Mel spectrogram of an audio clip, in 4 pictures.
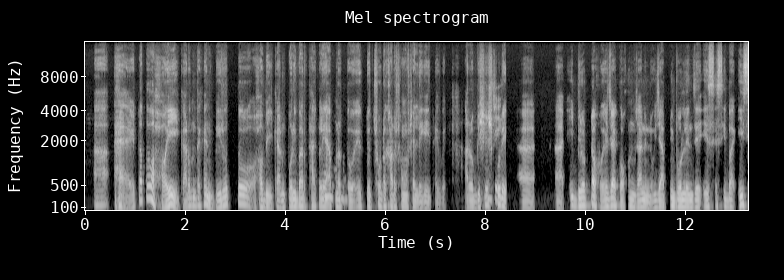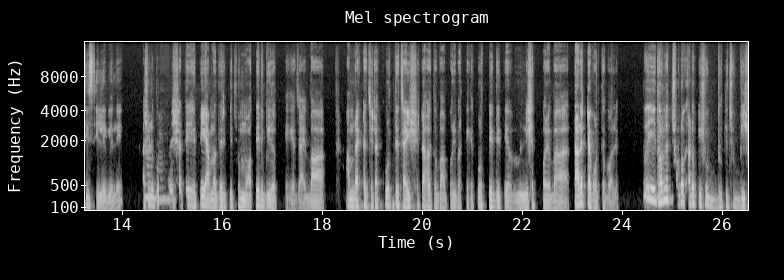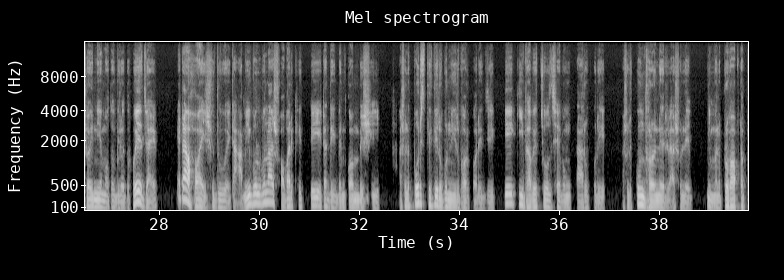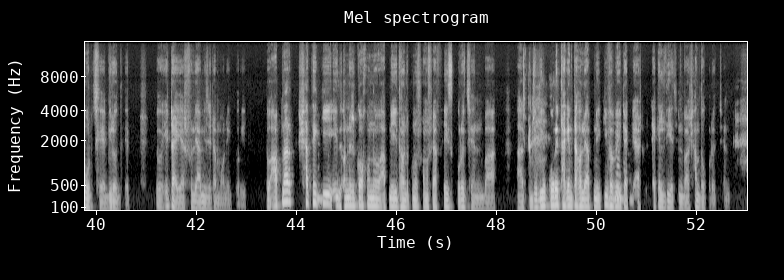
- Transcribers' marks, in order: static; other background noise; tapping; in English: "tackle"
- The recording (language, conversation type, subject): Bengali, unstructured, পরিবারের সঙ্গে বিরোধ হলে আপনি কীভাবে শান্তি বজায় রাখেন?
